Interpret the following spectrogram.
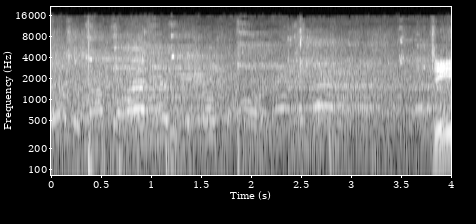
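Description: A basketball being dribbled on a hardwood court, with irregular thumps, under a murmur of crowd and player voices in the arena.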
